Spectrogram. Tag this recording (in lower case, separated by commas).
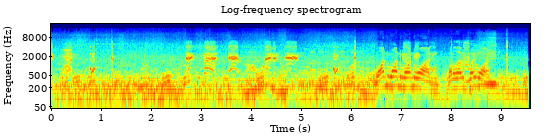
speech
